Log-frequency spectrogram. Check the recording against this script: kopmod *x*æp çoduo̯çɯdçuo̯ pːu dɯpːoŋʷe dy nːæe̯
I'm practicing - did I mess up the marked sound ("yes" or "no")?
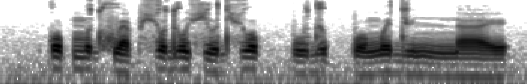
yes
